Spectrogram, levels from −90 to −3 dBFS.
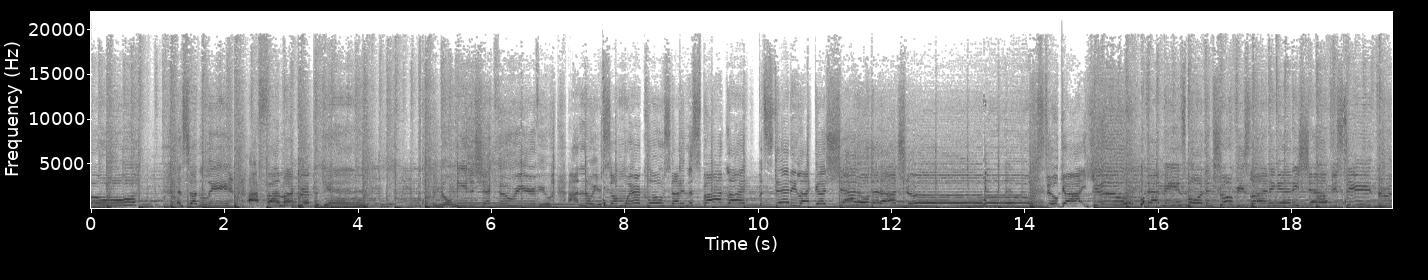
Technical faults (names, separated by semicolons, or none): damaged data in a compressed stream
